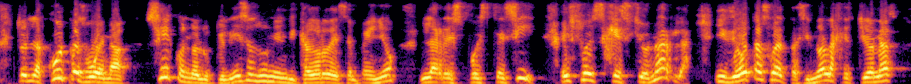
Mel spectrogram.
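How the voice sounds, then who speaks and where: Husky Mexican man giving a motivational talk. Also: a little high, a little mellow, lo-fi sound. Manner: reflective, self-deprecating, with rhetorical questions. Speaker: podcast host. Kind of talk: motivational podcast monologue.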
